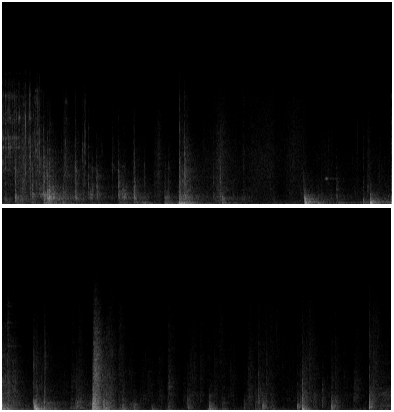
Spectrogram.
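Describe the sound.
A door being unlocked and opened: many wooden thunks, knocks and clatters of uneven loudness and irregular spacing, with quieter rustling between them.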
